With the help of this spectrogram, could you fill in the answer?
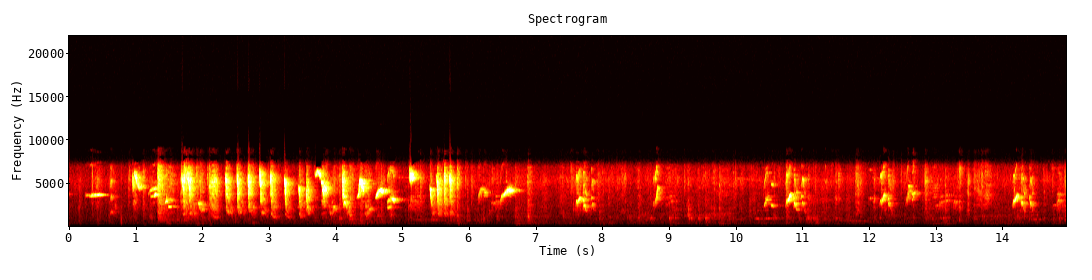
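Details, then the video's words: Canary described as a nightingale singing canary, opening with a long fast run of dry, rattling notes, then thinning into scattered softer chirps and short trilled phrases. "Nightingale singing canary"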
